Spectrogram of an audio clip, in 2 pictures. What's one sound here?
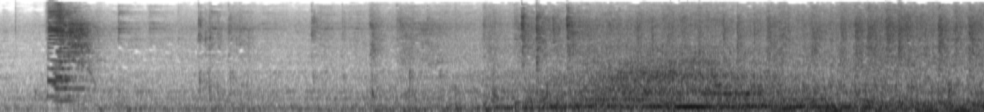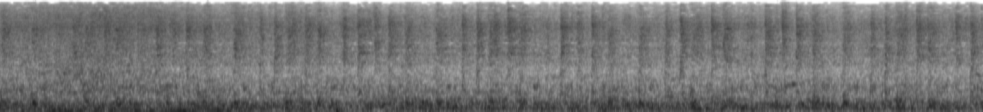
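Train wheels clatter rhythmically over rail joints.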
